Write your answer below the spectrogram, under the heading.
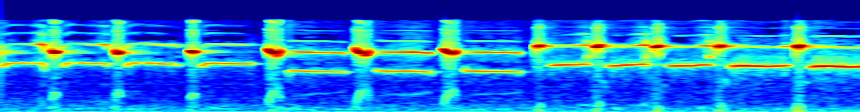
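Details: Waterslager (Malinois) canary song: clear whistled notes repeated about twice a second, each with a sharp click onset, shifting from higher to lower tones and back, bell-like and evenly paced.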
